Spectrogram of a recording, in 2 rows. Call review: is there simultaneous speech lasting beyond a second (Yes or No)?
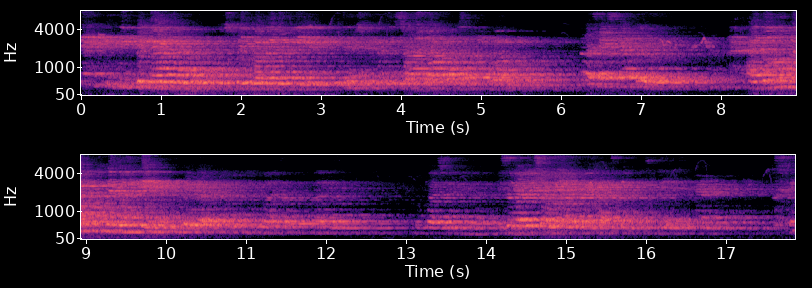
Yes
